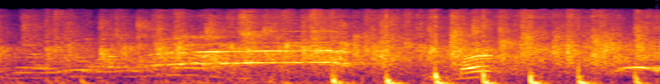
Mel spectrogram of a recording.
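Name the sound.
audience applauding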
